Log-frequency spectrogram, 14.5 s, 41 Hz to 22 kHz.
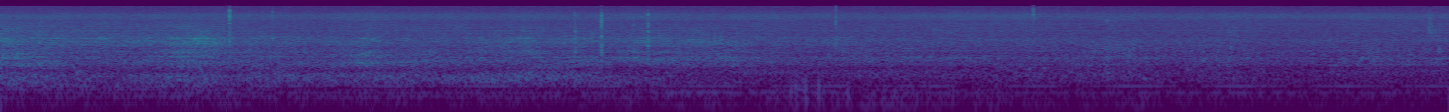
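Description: An ATR 72 turboprop airliner drones overhead on its landing approach, propellers humming.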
